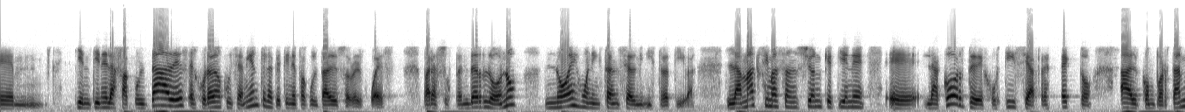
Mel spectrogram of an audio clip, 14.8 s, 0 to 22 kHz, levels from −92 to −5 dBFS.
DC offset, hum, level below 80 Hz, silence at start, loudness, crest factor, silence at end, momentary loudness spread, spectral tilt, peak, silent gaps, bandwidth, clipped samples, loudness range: under 0.1%; none; -52 dBFS; 0 s; -17 LUFS; 14 dB; 0 s; 10 LU; -6 dB/octave; -2 dBFS; none; 11 kHz; under 0.1%; 2 LU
